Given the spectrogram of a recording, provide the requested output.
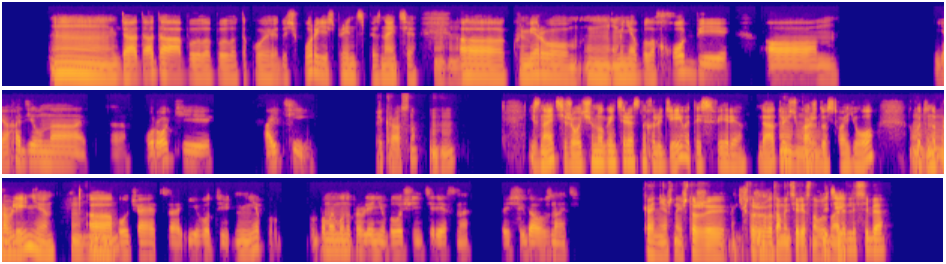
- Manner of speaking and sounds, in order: tapping; unintelligible speech
- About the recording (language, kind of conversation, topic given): Russian, unstructured, Как хобби помогает заводить новых друзей?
